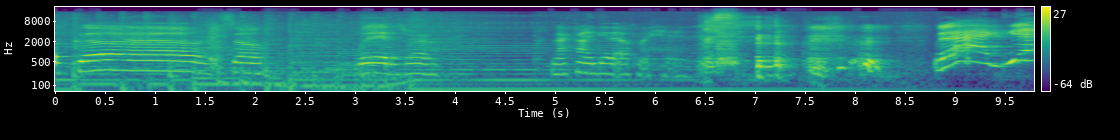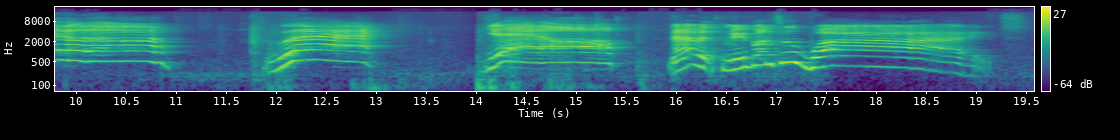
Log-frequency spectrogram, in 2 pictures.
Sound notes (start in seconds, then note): 6.4 giggles; 6.4 laughs; 9.1 shouting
